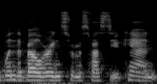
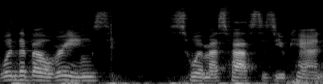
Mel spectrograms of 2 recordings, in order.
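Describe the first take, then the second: First: It runs on with no pause after rings. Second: There is a brief pause after rings. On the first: The speaker calls it wrong. "So you don't say" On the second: The speaker calls it right. "It means there's a brief pause"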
